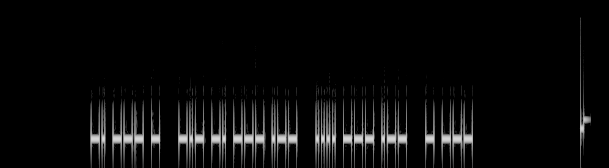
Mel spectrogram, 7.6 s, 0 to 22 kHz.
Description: Morse code, heard as a keyed tone, about 34 wpm, 700 Hz. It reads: NOT KNOW HOW TO
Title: Sets of 4 Words 35wpm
